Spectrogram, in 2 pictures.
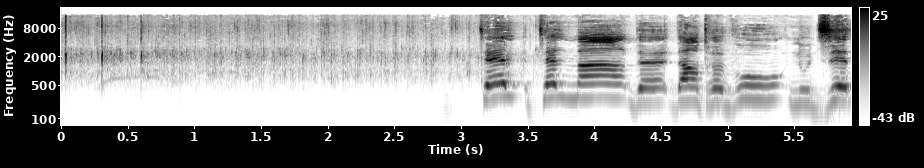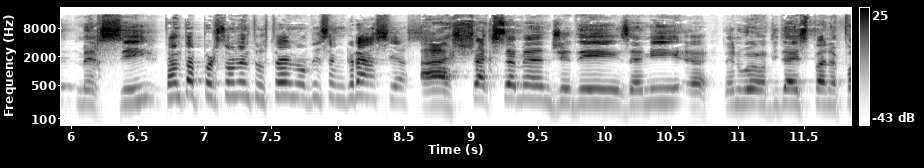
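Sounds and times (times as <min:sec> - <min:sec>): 
audience applauding: 0:00.0 - 0:03.8
speech: 0:03.2 - 0:11.8.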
